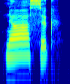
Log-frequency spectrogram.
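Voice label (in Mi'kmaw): "nasik", Mi'kmaq; wowkwis aqq kaqaquj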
